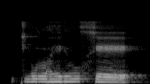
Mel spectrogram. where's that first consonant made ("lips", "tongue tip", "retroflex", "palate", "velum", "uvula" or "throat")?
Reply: velum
